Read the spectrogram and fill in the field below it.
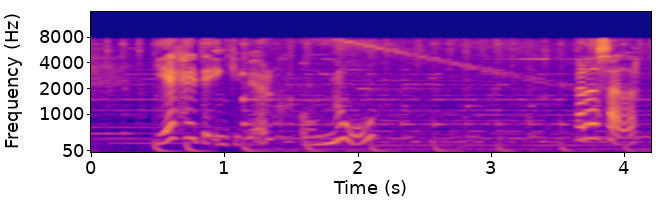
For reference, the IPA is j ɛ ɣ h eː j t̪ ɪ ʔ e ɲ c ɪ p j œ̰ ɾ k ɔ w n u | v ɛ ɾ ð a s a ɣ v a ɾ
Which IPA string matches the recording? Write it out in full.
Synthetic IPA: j ɛ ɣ h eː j t̪ ɪ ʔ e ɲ c ɪ p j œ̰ ɾ k ɔ ɣ n u | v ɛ ɾ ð a s a ɣ ð a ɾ

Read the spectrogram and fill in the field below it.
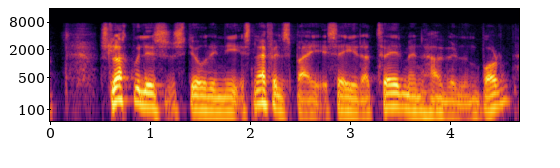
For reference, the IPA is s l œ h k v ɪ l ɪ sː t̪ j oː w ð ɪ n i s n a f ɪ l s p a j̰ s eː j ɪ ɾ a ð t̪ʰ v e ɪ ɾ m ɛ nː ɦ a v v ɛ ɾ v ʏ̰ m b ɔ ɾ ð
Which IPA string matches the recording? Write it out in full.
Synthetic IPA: s l œ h k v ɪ l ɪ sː t̪ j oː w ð ɪ n i s n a f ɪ l s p a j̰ s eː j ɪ ɾ a ð t̪ʰ v e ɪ ɾ m ɛ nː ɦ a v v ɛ ɾ ð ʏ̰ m b ɔ ɾ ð

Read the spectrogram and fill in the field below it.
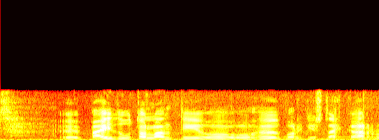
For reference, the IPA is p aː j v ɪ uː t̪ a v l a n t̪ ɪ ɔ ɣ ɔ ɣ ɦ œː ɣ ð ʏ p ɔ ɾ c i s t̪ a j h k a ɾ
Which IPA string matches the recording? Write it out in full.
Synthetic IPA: p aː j ð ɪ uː t̪ a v l a n t̪ ɪ ɔ ɣ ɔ ɣ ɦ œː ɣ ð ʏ p ɔ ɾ c ɪ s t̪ a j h k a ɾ

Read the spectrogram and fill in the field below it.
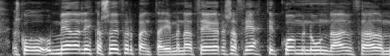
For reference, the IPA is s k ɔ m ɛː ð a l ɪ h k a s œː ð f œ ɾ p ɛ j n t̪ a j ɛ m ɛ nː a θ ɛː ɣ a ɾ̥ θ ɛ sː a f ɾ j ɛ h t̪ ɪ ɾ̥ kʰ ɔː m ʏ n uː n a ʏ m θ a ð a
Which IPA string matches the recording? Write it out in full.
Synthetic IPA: s k ɔ m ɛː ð a l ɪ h k a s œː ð f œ ɾ p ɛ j n t̪ a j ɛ m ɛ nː a θ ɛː ɣ a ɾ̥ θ ɛ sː a f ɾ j ɛ h t̪ ɪ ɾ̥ kʰ ɔː m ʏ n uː n a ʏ m θ a ð a

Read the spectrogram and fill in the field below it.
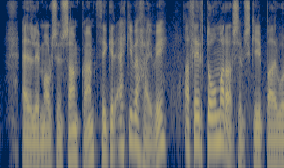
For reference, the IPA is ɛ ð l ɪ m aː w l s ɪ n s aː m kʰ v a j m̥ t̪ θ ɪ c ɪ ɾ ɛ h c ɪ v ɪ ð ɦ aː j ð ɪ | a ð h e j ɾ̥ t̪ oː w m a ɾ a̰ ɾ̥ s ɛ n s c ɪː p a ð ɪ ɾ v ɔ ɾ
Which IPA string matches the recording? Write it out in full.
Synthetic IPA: ɛ ð l ɪ m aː w l s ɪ n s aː m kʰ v a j m̥ t̪ θ ɪ c ɪ ɾ ɛ h c ɪ v ɪ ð ɦ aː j v ɪ | a ð θ e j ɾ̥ t̪ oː w m a ɾ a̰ ɾ̥ s ɛ m s c ɪː p a ð ɪ ɾ v ɔ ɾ

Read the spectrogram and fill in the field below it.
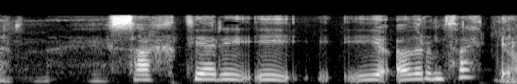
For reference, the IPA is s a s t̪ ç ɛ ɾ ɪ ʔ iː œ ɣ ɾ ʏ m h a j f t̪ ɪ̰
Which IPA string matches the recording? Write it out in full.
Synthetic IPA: s a x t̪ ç ɛ ɾ i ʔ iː œ ð ɾ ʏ m θ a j h t̪ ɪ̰

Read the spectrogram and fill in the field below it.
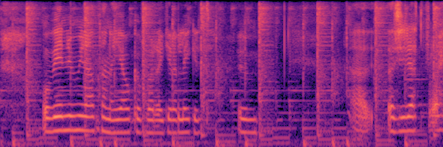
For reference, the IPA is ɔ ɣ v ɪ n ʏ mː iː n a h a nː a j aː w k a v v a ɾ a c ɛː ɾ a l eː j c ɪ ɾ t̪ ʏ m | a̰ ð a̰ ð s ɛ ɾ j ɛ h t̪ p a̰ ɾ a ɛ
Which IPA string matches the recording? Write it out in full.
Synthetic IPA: ɔ ɣ v ɪ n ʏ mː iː n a θ a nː a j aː w k a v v a ɾ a c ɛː ɾ a l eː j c ɪ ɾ t̪ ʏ m | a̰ ð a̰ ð s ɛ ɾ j ɛ h t̪ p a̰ ɾ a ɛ

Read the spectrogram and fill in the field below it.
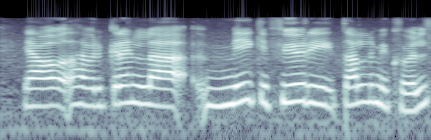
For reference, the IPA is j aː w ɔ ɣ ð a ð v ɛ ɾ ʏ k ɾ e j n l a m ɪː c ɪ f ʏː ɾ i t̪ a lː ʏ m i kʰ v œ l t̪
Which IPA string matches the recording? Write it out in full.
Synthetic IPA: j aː w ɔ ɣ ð a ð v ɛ ɾ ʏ k ɾ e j n l a m ɪː c ɪ f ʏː ɾ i t̪ a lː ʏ m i kʰ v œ l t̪

